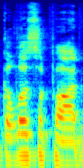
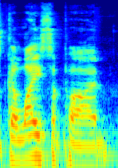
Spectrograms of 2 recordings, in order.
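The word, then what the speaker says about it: Golisopod: it's called glycopod I used to call it galicipod but apparently in the official pronunciation is glycipod uh but this Pokemon go themed cards and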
